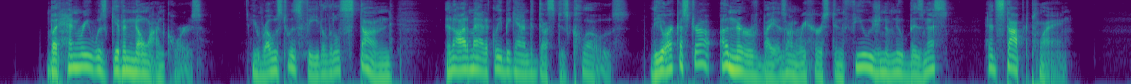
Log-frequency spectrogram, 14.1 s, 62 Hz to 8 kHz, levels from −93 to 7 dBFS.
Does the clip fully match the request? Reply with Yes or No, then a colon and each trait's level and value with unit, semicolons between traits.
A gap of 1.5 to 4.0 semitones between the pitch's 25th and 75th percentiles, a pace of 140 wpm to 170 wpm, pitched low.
No: wide, 5.5 semitones; average, 145 wpm; low, 125 Hz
